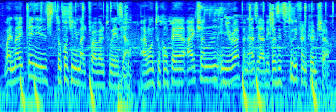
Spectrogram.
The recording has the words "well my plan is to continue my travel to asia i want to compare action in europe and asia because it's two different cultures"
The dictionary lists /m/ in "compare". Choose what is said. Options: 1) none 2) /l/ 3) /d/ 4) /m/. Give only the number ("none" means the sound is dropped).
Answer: 1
